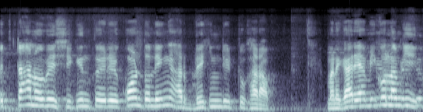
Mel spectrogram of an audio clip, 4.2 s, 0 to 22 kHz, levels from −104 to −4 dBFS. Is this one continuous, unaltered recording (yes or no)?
yes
